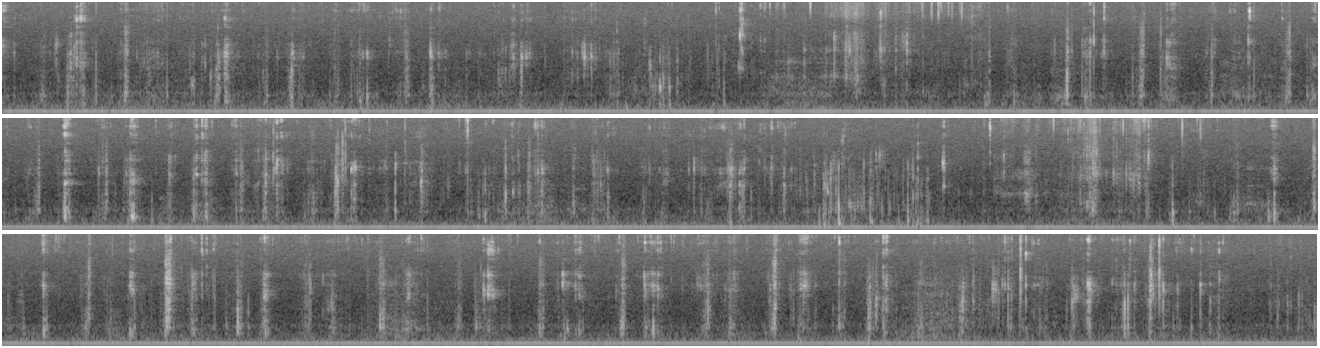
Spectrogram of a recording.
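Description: Close-miked chewing of soft bread: wet mouth clicks and smacks, several a second and uneven, over a steady low hum.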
